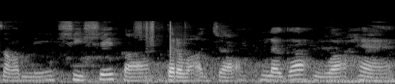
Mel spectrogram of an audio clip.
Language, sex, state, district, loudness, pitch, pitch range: Hindi, female, Punjab, Pathankot, -20 LUFS, 185 Hz, 175-200 Hz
